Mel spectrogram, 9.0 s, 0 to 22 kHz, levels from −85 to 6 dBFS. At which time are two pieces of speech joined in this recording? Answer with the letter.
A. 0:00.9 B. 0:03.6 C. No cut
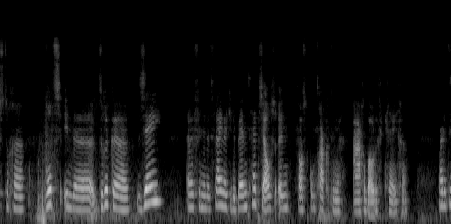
A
